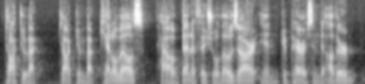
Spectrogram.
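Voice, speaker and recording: His voice is lowish, steady, and a bit bright, and he talks fast. A young man, he hosts a rambling, self-deprecating solo podcast in a small apartment while his allergies leave his nose stuffed up.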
